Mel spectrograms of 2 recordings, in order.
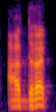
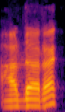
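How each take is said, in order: First: The d has no vowel, giving two syllables. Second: The d carries a vowel, giving three syllables. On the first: The speaker calls it right. "अदरक पढ़ेंगे" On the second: The speaker calls it wrong. "हम इसको अदरक नहीं पढ़ेंगे"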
